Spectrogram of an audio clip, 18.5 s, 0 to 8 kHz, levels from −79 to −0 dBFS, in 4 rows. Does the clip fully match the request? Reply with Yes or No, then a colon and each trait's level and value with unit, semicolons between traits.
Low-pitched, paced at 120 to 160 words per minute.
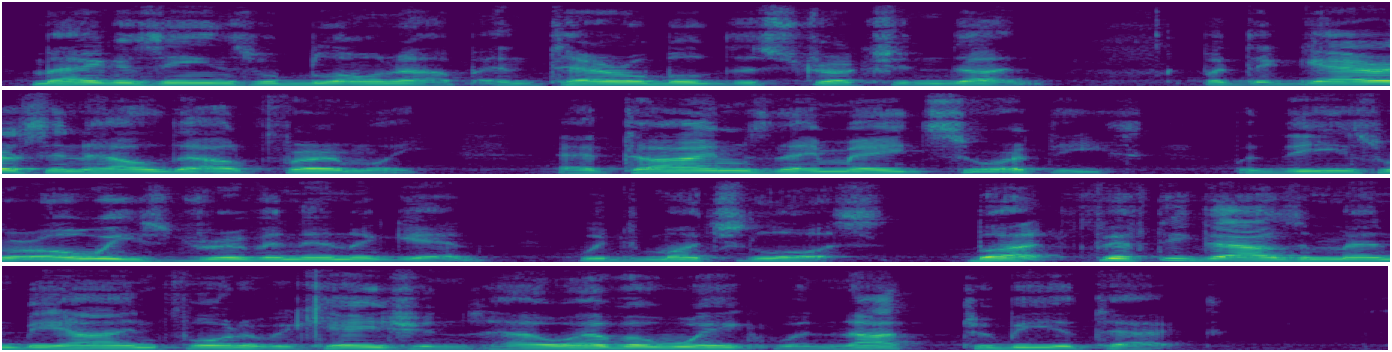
No: medium, 145 Hz; slow, 135 wpm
